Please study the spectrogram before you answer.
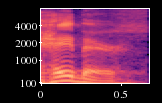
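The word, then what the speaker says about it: Hebert: It's like Hey Bear.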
